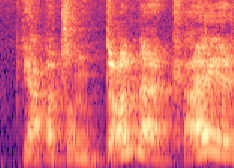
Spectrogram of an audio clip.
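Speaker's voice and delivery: shouting. Dickkopf answers Herr Sperling, shouting. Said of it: "schrie Dickkopf".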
